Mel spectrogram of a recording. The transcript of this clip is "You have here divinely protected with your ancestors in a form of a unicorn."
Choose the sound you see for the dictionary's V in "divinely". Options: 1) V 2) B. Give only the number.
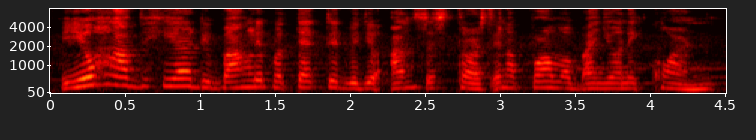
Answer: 2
